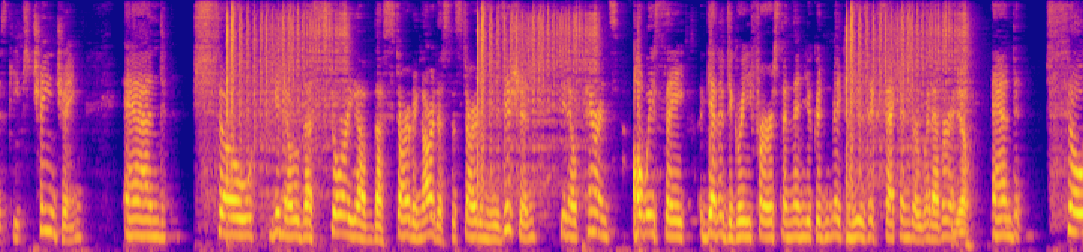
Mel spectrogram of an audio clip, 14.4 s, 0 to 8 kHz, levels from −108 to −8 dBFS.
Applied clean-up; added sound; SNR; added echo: classical method WPE with log-MMSE.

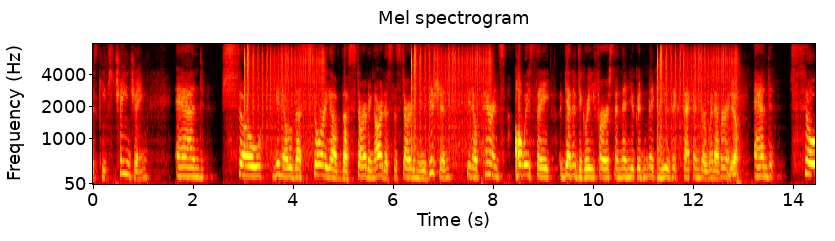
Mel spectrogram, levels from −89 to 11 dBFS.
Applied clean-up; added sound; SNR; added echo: none; Coin (dropping); 12 dB; reverberation time 0.2 s.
